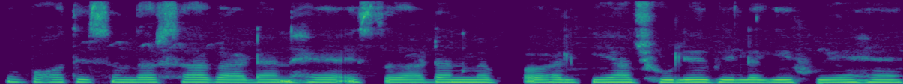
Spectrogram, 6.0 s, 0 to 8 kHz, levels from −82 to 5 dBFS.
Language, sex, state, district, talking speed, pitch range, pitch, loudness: Hindi, female, Bihar, Jamui, 150 wpm, 210-220 Hz, 215 Hz, -22 LUFS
